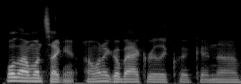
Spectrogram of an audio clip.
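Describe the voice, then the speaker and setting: A man streaming a video game, thinking aloud in casual, animated commentary as he analyzes the music. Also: medium pitch, fast talker, very noisy.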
